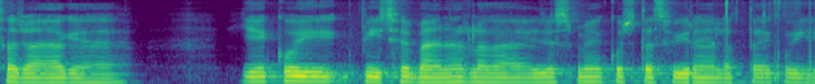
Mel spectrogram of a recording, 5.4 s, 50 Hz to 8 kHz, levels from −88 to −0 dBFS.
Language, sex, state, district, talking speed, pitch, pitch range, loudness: Hindi, male, Uttarakhand, Tehri Garhwal, 200 wpm, 115 Hz, 110-120 Hz, -17 LUFS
